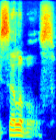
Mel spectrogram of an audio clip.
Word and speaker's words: syllable: of the word syllable you will see two schwas and the reason they are there is because we often use schwas to pronounce unstressed syllables or weak syllables so our first syllable is stress and is marked in red this is s and then the second and third syllable with schwas are unstressed it's LA s syllable have you ever notice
